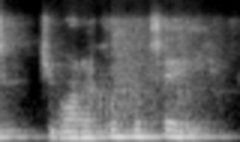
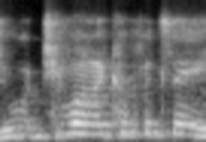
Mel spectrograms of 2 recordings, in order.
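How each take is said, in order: First: Said in the usual way. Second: Higher, amused cheery offer; mock British politeness. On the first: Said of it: "He just goes". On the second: Shown as a demonstration. Mocking the stepdad's very British offer, higher and amused. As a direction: play up how terribly British it is. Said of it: "Just the most British thing you could do".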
